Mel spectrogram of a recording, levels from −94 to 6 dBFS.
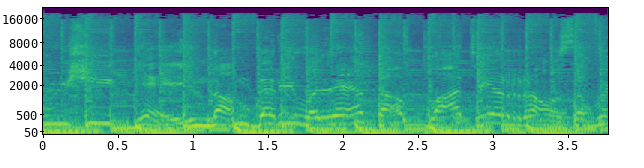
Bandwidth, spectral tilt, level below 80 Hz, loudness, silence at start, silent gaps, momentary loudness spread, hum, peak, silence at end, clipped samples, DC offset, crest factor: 19.5 kHz; -5 dB/octave; -16 dBFS; -12 LUFS; 0 s; none; 2 LU; none; 0 dBFS; 0 s; under 0.1%; under 0.1%; 10 dB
